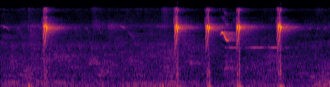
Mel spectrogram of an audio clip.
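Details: Loud little sunbird (kolibri) used to provoke magpie-robins and other birds to sing. Isolated, very high, snapping chirps ring out, one early and then four in quick succession about half a second apart.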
